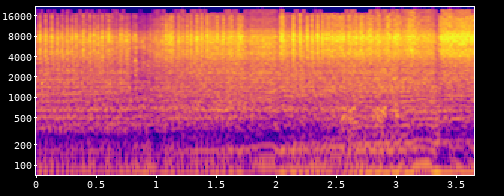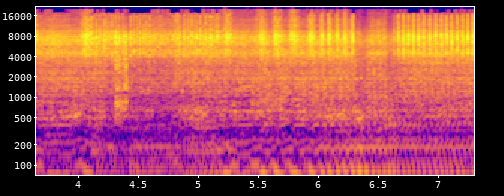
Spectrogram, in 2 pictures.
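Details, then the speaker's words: Old 20-ton Clarke log splitter, roughly 3.25–3.5 hp Briggs & Stratton, with the old carburetor and no governor set up, started outdoors to split logs: rough running with a harsh high screech and rattle. Owner thinks something came loose; the cause is unclear. "It started, something came loose, it seems like. I don't know what that screeching was all about."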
